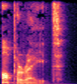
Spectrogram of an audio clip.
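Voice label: "operate", British English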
